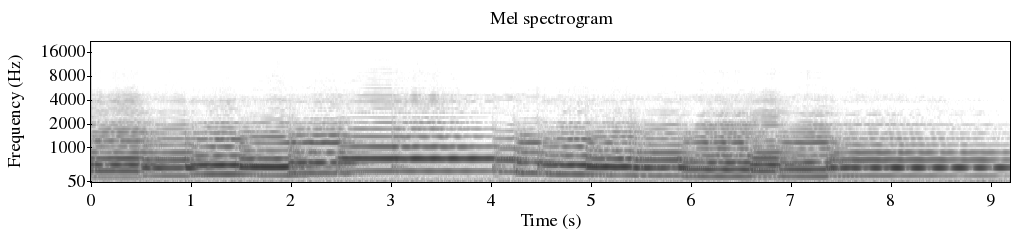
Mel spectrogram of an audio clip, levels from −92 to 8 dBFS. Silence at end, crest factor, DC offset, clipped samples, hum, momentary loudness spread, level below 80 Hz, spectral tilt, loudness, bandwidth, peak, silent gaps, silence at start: 0 s; 12 dB; under 0.1%; under 0.1%; none; 6 LU; -60 dBFS; -9 dB/octave; -25 LUFS; 4.8 kHz; -14 dBFS; none; 0 s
